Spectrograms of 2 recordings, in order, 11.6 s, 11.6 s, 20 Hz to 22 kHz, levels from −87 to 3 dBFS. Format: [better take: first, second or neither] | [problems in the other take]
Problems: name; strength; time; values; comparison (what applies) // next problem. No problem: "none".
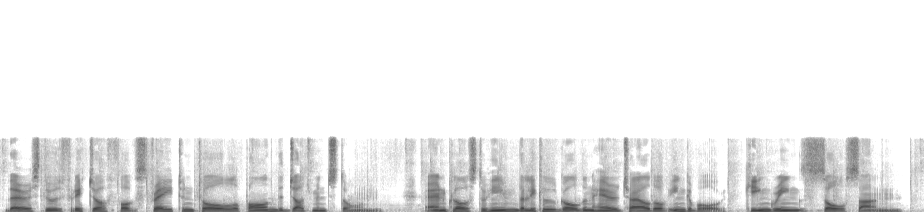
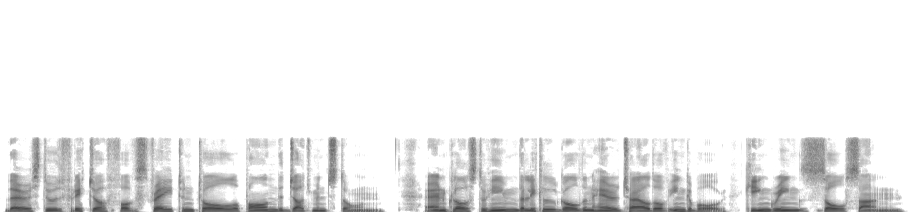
second | noise reduction (neural separator model SepFormer DNS4)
